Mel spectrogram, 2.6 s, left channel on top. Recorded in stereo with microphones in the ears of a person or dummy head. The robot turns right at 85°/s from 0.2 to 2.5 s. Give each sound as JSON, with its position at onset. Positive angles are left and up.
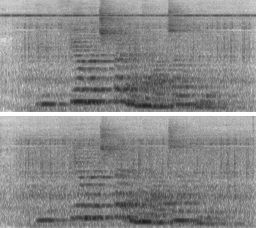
{"t": 0.3, "sound": "a woman speaking", "azimuth_deg": 35, "distance_m": 1.4}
